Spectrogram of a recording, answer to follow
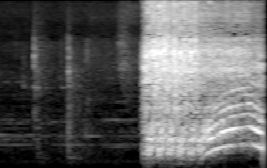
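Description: Pneumatic impact wrench on a bolt of an engine cylinder head, starting suddenly about halfway in and running in a loud burst, its pitch rising and then beginning to fall.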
